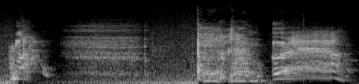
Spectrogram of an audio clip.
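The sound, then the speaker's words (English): A CPAP machine worn over a man's nose runs with a steady airy hiss, broken by a few loud, raspy breathing and cough-like bursts, with no clear speech. “And you can hear the CPAP machine he is wearing over his nose in this video.”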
